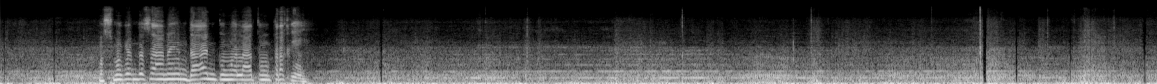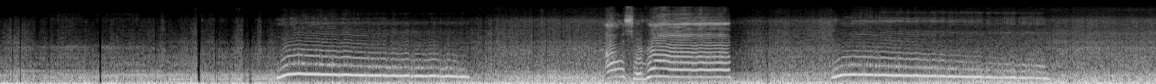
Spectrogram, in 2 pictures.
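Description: A motorbike engine revs up and drops in pitch as it shifts gears.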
